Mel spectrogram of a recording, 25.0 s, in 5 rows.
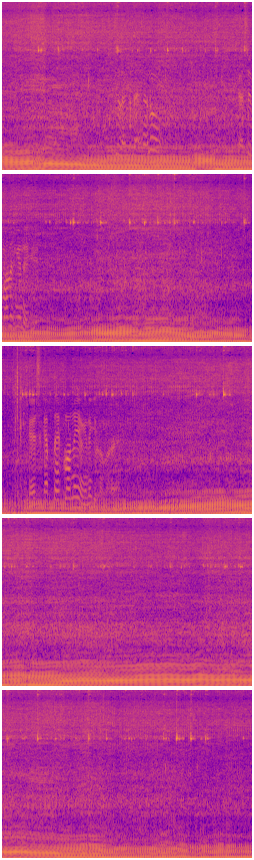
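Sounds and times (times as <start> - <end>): motorcycle engine under load: 0.0 - 25.0.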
